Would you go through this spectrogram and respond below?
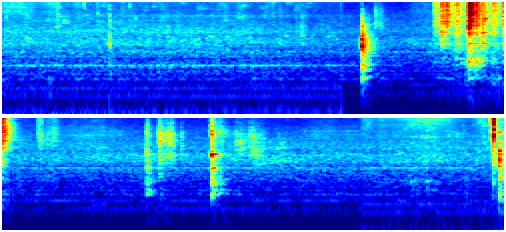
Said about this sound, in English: Dish the soup up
